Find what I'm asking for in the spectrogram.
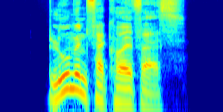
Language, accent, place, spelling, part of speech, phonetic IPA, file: German, Germany, Berlin, Blumenverkäufers, noun, [ˈbluːmənfɛɐ̯ˌkɔɪ̯fɐs], De-Blumenverkäufers.ogg
- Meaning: genitive of Blumenverkäufer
